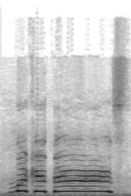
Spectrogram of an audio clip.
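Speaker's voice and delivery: loud, high, drawn-out exclamation; amazed excitement. Real, not acted. Streamer showing viewers a stunning view, amazed.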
